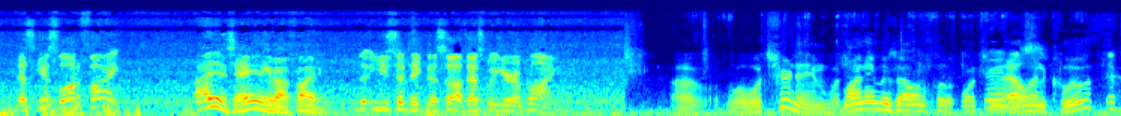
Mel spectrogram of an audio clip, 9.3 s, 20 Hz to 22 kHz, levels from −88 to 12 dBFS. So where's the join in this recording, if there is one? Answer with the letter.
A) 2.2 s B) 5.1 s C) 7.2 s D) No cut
B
